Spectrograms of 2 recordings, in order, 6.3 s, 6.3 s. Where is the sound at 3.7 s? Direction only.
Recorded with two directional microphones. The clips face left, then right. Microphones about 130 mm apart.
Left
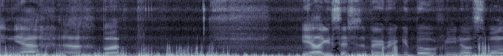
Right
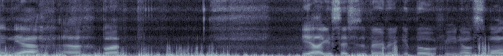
15° right (ahead or behind).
